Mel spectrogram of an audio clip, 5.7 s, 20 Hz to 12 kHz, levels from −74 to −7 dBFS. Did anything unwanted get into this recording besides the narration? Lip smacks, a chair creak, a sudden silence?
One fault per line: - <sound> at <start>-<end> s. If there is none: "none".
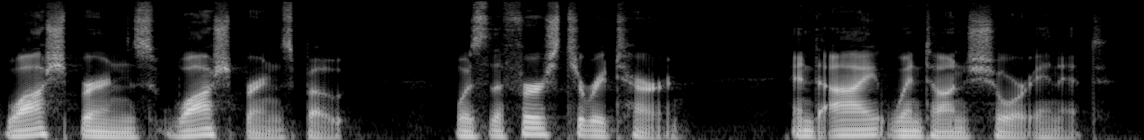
none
